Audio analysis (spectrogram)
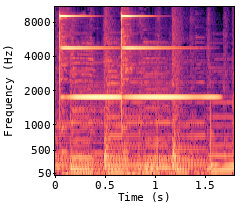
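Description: Notification bell chime used as a sound effect, two bright ringing dings in quick succession with long shimmering sustain, loud and alone with no talk.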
